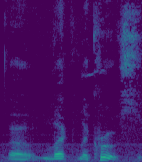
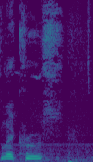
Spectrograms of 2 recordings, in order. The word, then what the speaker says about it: Leitkreuz: And then the next part is lekreuz, I guess is the way it's pronounced. Something like cruise, lekreuz, which means light cross.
